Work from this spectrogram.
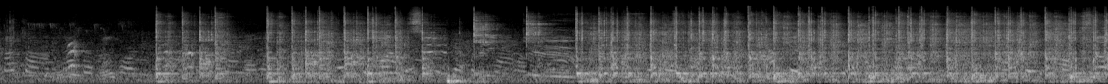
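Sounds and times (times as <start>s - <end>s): drumming on plastic buckets: 1.6s - 11.0s.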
